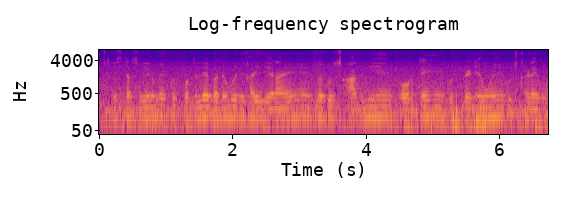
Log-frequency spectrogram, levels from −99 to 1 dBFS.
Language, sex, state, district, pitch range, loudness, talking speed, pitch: Bhojpuri, male, Uttar Pradesh, Gorakhpur, 105-115 Hz, -33 LUFS, 220 wpm, 110 Hz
